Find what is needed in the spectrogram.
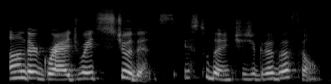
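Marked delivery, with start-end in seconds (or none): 0.1-1.8 slow, careful English model word; careful teacher model; model pronunciation. Shown as a demonstration. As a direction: say it slowly for students to repeat. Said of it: "Então, vamos lá".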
